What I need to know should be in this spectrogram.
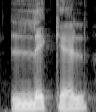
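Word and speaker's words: lesquelles: And the good news is that phonetically, it's lesquels here for the masculine form and then lesquels for the feminine form, all right? So phonetically, it's exactly the same when we talk about the plural form here, but then if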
